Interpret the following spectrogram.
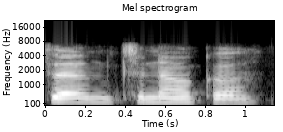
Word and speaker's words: Tanaka: It's Tanaka. Oh, it's Tanaka. Yeah. Oh, right. Okay. So it's pronounced differently to how it's spelt. Yeah, it's got a lot of A's in it.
